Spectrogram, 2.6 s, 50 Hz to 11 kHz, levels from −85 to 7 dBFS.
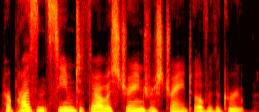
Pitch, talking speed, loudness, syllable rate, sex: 220 Hz, 255 wpm, -18 LUFS, 6.8 syllables/s, female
